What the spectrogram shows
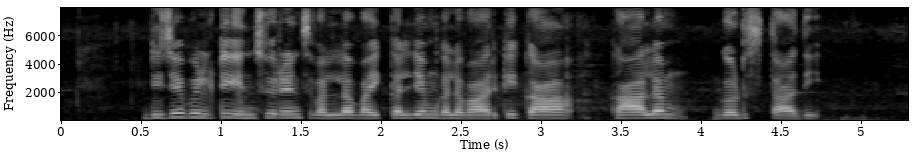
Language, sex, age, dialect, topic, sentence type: Telugu, female, 18-24, Southern, banking, statement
